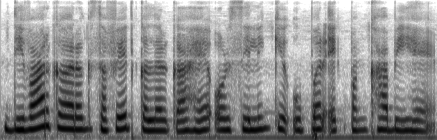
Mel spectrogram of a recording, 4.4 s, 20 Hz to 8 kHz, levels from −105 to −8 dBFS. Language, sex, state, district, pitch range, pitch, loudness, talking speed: Hindi, female, Arunachal Pradesh, Papum Pare, 230-255 Hz, 240 Hz, -15 LUFS, 205 wpm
